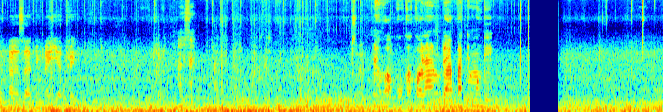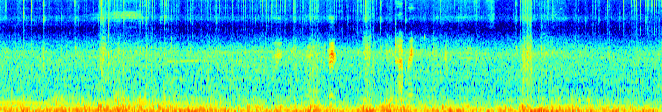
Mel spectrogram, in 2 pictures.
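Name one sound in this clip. A car drives along, with road and engine rumble heard from inside the car.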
